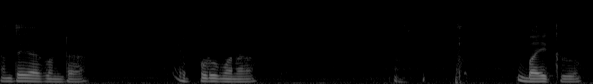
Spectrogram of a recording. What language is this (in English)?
Telugu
